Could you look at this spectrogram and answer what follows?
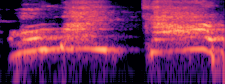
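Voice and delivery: stretched-out, high "Oh my God"; thrilled disbelief. Retold or imitated. Hearing she booked the commercial, squealing in slow delight.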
